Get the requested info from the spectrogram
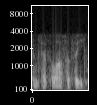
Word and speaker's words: encephalopathy: He dedicates his brain, and his family finds out that he's diagnosed with CTE, chronic traumatic encephalopathy, which I think I've mispronounced. – No, I think you got it.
